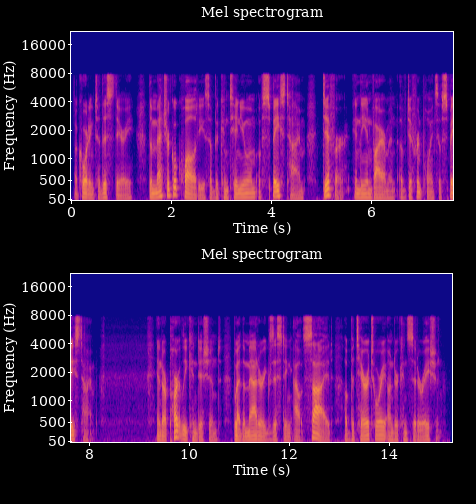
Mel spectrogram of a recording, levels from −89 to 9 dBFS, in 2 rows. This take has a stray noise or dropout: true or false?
false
